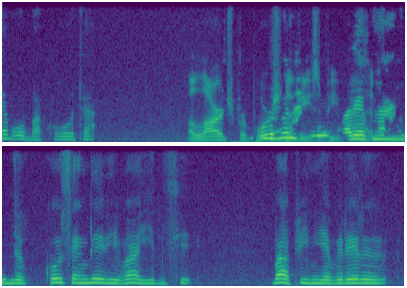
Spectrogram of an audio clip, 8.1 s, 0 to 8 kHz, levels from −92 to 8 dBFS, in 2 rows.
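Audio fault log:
2.42–3.51 s and 3.67–4.15 s, speech suppressed in double talk. The speech sinks while the other side is also talking. In the first stretch it drops by as much as about 30 dB, over roughly a second in total. The second stretch is milder, dipping about 10 dB for around 0.4 s. The likely cause is an echo canceller that could not tell its own talker from the far-end echo and turned both down.
2.72–3.00 s, 3.63–3.76 s and 3.92–3.99 s, echo leak. A delayed copy of the speech comes back 319 ms after the original, in short scraps. The first scrap is about 10 dB under the speech, the second about 15 dB under, and the last about 20 dB under. The likely cause is a loudspeaker on one side whose echo canceller let part of the microphone pickup through and sent it back.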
